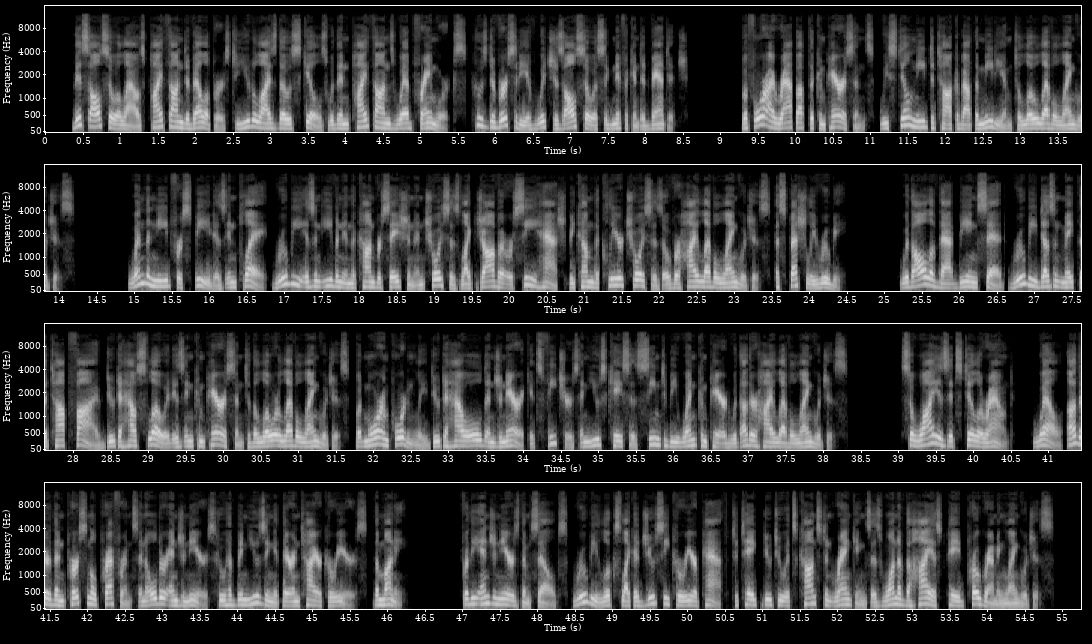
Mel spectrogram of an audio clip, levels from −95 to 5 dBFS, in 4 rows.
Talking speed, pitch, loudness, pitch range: 185 wpm, 135 Hz, -20 LUFS, 120-160 Hz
